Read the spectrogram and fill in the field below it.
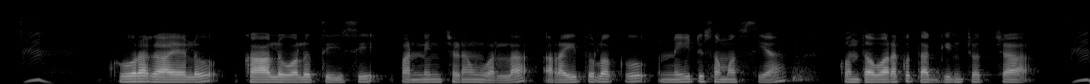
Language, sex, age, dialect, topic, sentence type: Telugu, male, 25-30, Telangana, agriculture, question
